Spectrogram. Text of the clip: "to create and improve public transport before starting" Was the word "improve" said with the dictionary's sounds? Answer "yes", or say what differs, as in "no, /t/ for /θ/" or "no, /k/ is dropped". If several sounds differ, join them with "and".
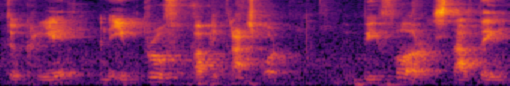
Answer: no, /f/ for /v/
